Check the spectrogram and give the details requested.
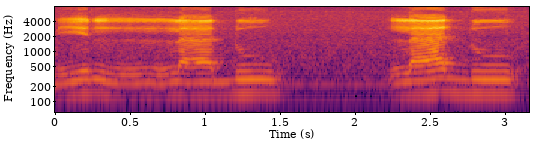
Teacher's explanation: Jadi kalau nun mati ketemu dengan huruf lam, maka nunnya ini tidak dibaca. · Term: idgham bila gunnah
